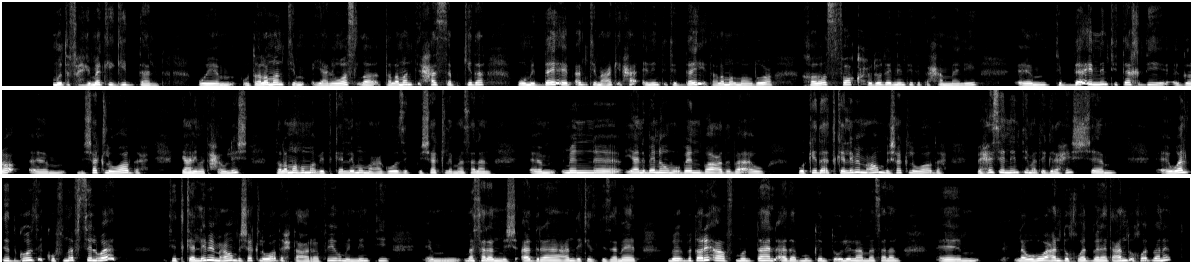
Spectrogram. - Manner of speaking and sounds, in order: none
- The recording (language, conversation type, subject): Arabic, advice, إزاي أتعامل مع الزعل اللي جوايا وأحط حدود واضحة مع العيلة؟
